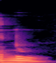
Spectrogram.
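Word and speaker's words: ν: tulisnya adalah bukan Via ini bacanya nu nu nu nu kayak tapi ada ekornya jadi gitu nah mu ini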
